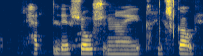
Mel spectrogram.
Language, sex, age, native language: Icelandic, female, 9, Icelandic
